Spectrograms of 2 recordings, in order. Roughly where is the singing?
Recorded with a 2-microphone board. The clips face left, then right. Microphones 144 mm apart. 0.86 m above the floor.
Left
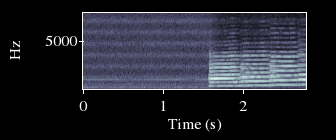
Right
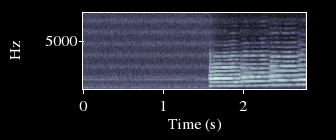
I don't hear singing.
